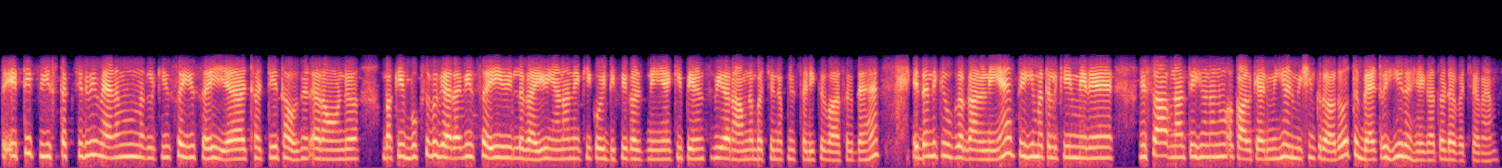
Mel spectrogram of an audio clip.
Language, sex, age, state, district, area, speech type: Punjabi, female, 30-45, Punjab, Pathankot, rural, conversation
